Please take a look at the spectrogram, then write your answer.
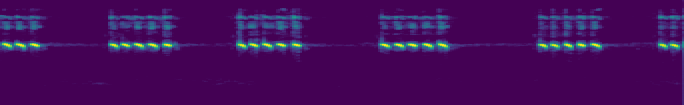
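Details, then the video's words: Crickets giving bright, high-pitched pulsed chirps, each a rapid burst of four or five clicks, repeating about every half second against a quiet background. "Som de grilo"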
